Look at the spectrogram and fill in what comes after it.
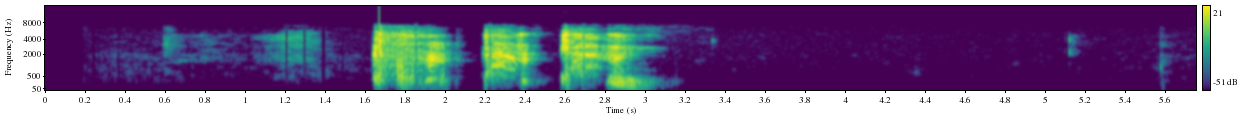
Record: {"cough_length": "5.8 s", "cough_amplitude": 30784, "cough_signal_mean_std_ratio": 0.31, "survey_phase": "beta (2021-08-13 to 2022-03-07)", "age": "65+", "gender": "Male", "wearing_mask": "No", "symptom_none": true, "smoker_status": "Never smoked", "respiratory_condition_asthma": false, "respiratory_condition_other": false, "recruitment_source": "REACT", "submission_delay": "1 day", "covid_test_result": "Negative", "covid_test_method": "RT-qPCR", "influenza_a_test_result": "Unknown/Void", "influenza_b_test_result": "Unknown/Void"}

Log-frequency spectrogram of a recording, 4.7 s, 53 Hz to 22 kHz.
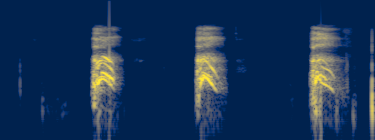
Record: {"exhalation_length": "4.7 s", "exhalation_amplitude": 31094, "exhalation_signal_mean_std_ratio": 0.35, "survey_phase": "beta (2021-08-13 to 2022-03-07)", "age": "18-44", "gender": "Female", "wearing_mask": "No", "symptom_runny_or_blocked_nose": true, "symptom_onset": "8 days", "smoker_status": "Never smoked", "respiratory_condition_asthma": true, "respiratory_condition_other": false, "recruitment_source": "REACT", "submission_delay": "1 day", "covid_test_result": "Negative", "covid_test_method": "RT-qPCR", "influenza_a_test_result": "Negative", "influenza_b_test_result": "Negative"}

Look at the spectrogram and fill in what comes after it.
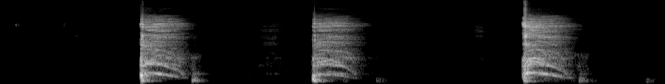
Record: {"three_cough_length": "6.7 s", "three_cough_amplitude": 32768, "three_cough_signal_mean_std_ratio": 0.3, "survey_phase": "beta (2021-08-13 to 2022-03-07)", "age": "45-64", "gender": "Male", "wearing_mask": "No", "symptom_none": true, "smoker_status": "Never smoked", "respiratory_condition_asthma": false, "respiratory_condition_other": false, "recruitment_source": "REACT", "submission_delay": "2 days", "covid_test_result": "Negative", "covid_test_method": "RT-qPCR"}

